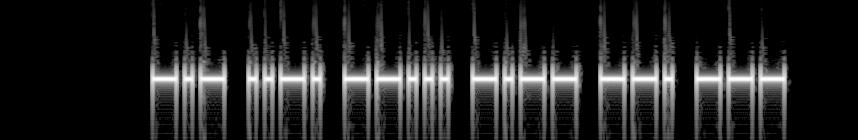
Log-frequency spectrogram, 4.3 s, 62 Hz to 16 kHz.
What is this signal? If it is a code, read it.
Morse code, heard as a keyed tone, about 30 wpm, 700 Hz. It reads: KF7YGO
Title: USA Call Signs - 6 Characters - Repeated 2x - 30wpm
